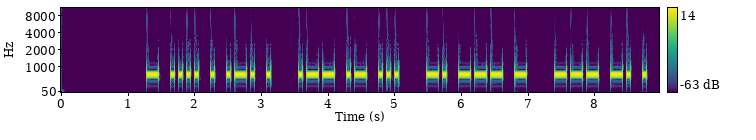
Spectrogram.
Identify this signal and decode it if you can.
Morse code, heard as a keyed tone, about 20 wpm, 700 Hz. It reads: THERE WAS NOT ONE
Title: Sentences from Top 1000 Words - Review Part 2 - 20wpm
